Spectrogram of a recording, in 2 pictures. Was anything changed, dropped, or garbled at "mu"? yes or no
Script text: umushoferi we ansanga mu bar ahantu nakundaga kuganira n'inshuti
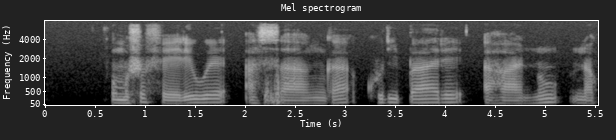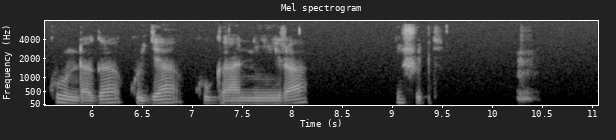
yes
